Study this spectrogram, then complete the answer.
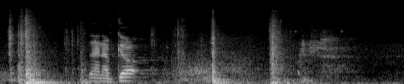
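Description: A metal drawer slides open.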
